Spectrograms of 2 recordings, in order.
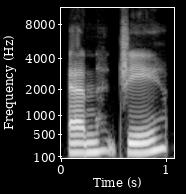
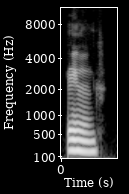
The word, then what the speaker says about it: Ng: Charles was born in Hong Kong, and the last name is spelled N-G. I'm not sure if I'm pronouncing it properly. – Yeah, you just say Ng.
